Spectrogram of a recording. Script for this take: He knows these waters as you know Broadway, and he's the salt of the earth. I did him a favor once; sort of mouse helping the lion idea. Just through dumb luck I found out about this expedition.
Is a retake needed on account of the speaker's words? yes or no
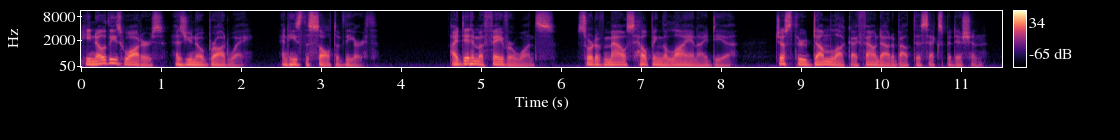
yes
